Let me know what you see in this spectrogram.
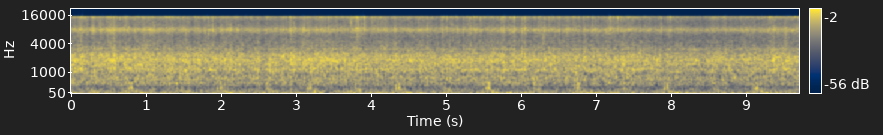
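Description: Heavy rain pelting a car's roof and windscreen, heard from inside the cabin as a steady, dense hiss with many small drop ticks.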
